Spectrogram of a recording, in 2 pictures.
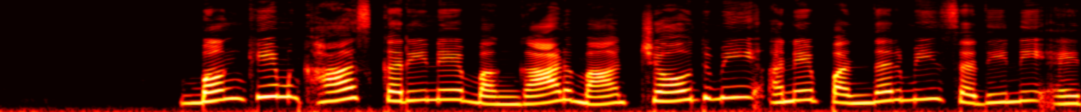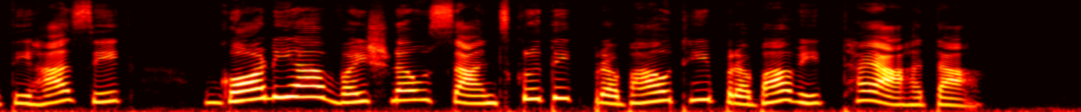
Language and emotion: Gujarati, neutral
